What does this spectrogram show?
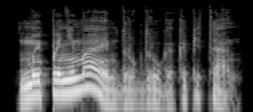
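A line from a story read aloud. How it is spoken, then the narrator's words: Plain. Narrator (Russian): спросил он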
